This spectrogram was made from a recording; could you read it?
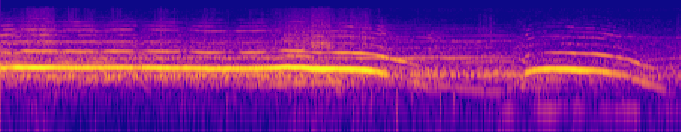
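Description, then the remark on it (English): A large crowd cheers loudly as Barack Obama is introduced, many voices shouting and whooping together in a sustained roar that dips briefly partway through, then surges again; a chant over the loudspeakers is picked up by the crowd. “You hear a chant over the loudspeakers, and that chant will be picked up by the crowd that we're standing in.”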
